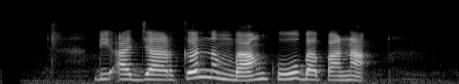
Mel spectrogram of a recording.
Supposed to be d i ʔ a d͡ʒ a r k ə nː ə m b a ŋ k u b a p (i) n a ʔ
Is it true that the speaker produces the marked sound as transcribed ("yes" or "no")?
no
